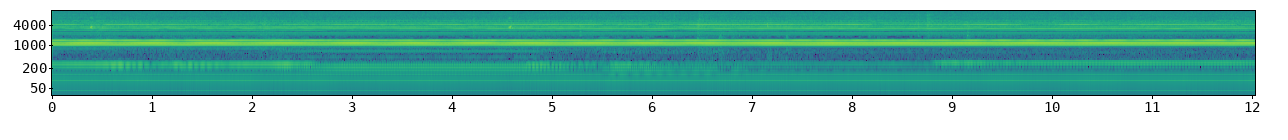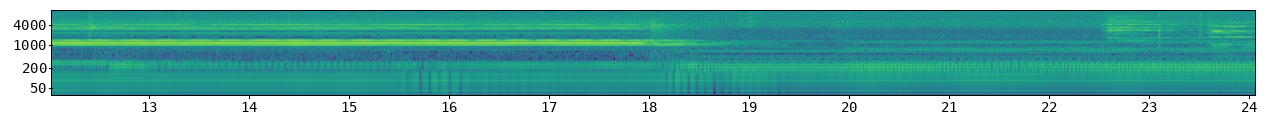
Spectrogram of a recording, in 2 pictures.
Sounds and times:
Organ: 0.0s - 24.0s
Piano: 0.0s - 24.0s.

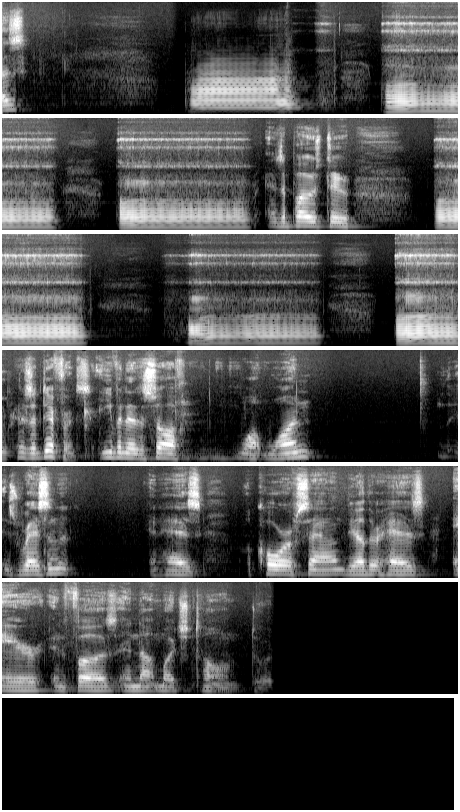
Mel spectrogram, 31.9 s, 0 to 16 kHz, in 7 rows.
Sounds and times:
Speech: 0.0s - 0.3s, 13.8s - 16.9s, 18.1s - 19.0s, 19.7s - 25.5s.

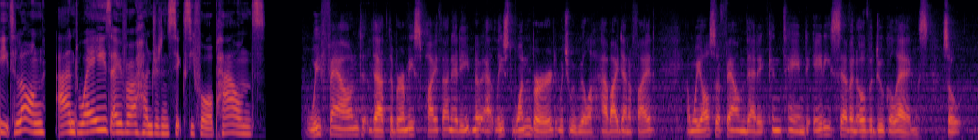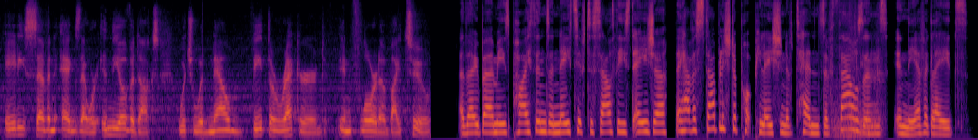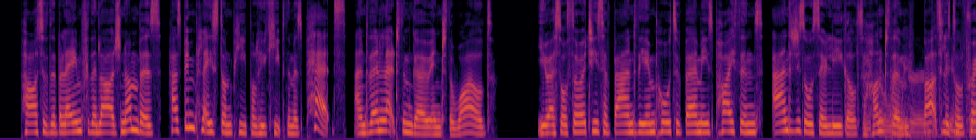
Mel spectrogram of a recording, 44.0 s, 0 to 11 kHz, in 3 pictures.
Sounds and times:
Speech: 0.0s - 4.0s, 10.4s - 36.7s, 37.4s - 43.9s.

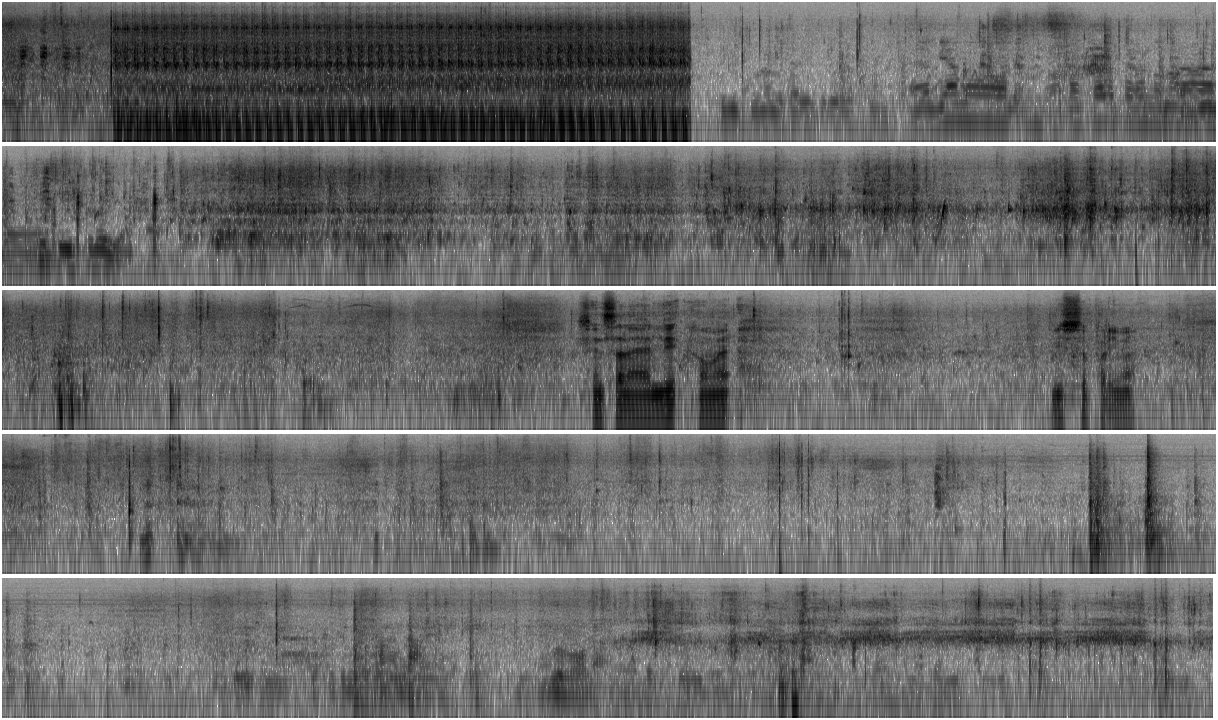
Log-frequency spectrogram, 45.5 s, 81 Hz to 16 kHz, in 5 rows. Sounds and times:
Speech: 5.4s - 10.3s, 22.5s - 23.7s, 26.1s - 26.8s, 28.4s - 29.2s, 38.2s - 42.0s.

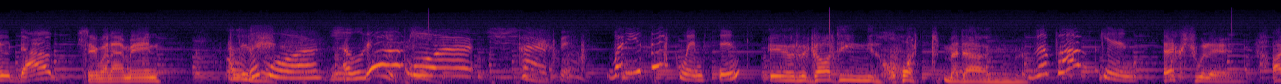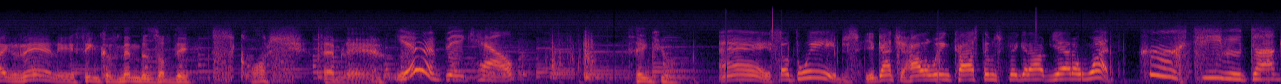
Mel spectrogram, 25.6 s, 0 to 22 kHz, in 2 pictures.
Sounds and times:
Music: 0.0s - 25.6s.

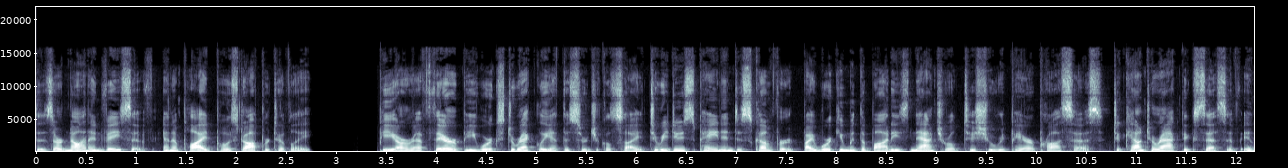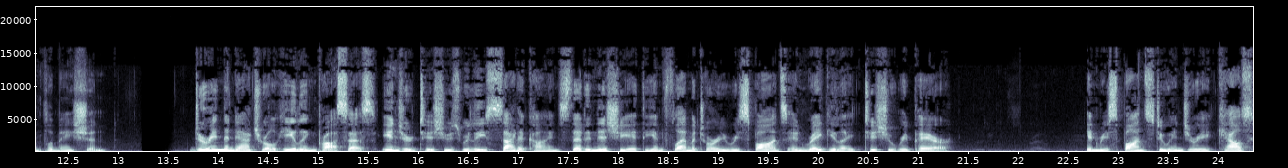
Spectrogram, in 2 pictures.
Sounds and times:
Speech: 0.0s - 2.8s, 3.4s - 12.9s, 13.8s - 21.4s, 22.1s - 24.3s.

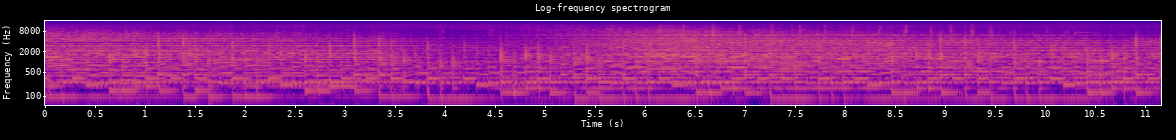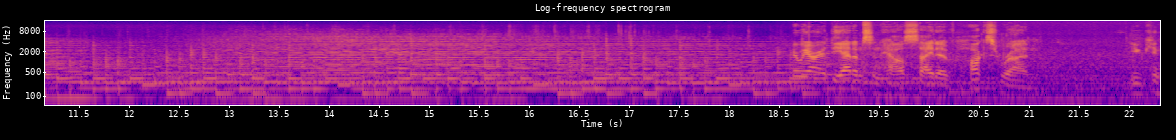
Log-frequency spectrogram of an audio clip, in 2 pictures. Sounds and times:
Music: 0.0s - 21.2s.

